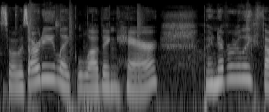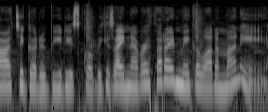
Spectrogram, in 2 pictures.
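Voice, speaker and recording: A woman talks at a very fast pace with a fairly high pitch and ordinary pitch variation. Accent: American. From US Northeast, Connecticut. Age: 20s. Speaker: podcast host, life coach and hairdresser. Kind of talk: casual solo podcast monologue. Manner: casual, with many fillers.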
